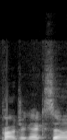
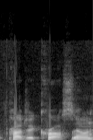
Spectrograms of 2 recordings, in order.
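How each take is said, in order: First: The X is said as the letter name. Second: The X is said as the word cross. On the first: "I personally pronounce it Project X Zone" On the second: "however people pronounce this"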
